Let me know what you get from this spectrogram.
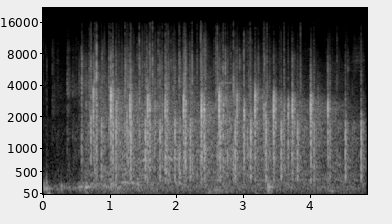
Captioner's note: audience clapping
